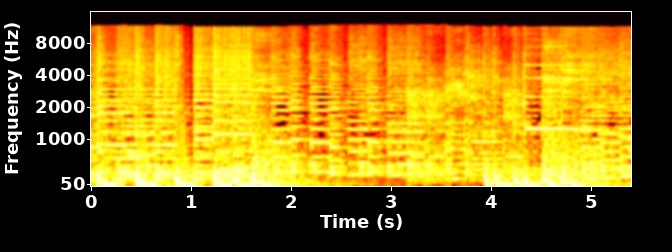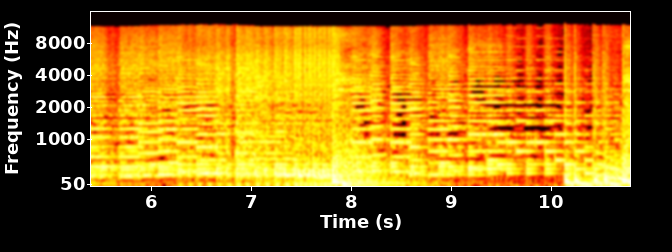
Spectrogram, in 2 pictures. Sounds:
music

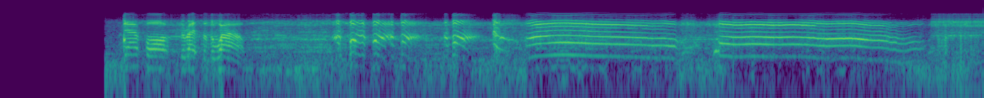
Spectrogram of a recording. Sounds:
infant cry, speech, music

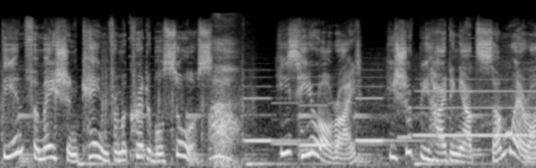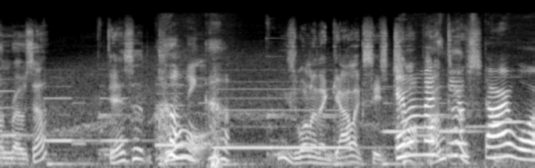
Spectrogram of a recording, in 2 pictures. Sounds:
speech, music

